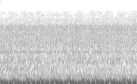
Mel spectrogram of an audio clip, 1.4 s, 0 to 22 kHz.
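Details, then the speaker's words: 1982 Chevrolet S10 with V8, after rebuilt exhaust (welded cats, added mufflers, cutouts), on jack stands: low, smooth, even idle burble with no rasp, hiss or ticking leaks; quietest it has been. Normal idle, quiet exhaust. "that is as quiet as this truck has ever been since I've had it."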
